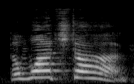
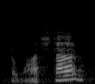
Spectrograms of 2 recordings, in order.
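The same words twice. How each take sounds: First: Huge, high, slow panicked scream; terrified shout. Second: Lightly puzzled rise on watchdog; quizzical question. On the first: Lethargarian spots the watchdog, panicked shout. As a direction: shout the name in terror. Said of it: "shouted another". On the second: Milo puzzled by the watchdog, quizzical. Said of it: "said Milo quizzically". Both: A narrator's reading.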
